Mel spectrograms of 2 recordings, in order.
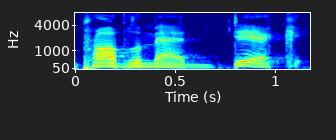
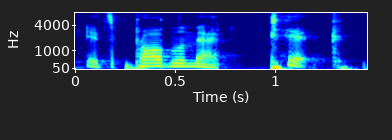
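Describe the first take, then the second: First: "problematic" slowed, T flapped almost to a D. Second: "problematic" slowed, with a clear aspirated T; crisp T. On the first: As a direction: say "problematic" with a lazy flapped T that sounds like D. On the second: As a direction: say "problematic" carefully with a crisp, sharp T. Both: Shown as a demonstration. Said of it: "when you say T fast enough, it sounds like a D".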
